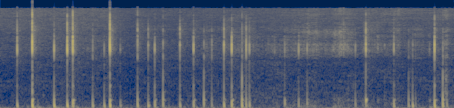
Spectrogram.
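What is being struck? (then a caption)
Small plastic bowl. A small, hollow, translucent plastic mixing bowl, nearly empty with purple face-mask residue inside, is held in both hands near the microphone and tapped with fingertips and nails. The result is a quick, irregular run of dull, low, hollow taps mixed with brighter clicky nail ticks. Each tap dies away almost instantly.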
